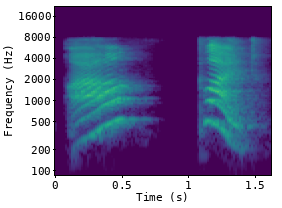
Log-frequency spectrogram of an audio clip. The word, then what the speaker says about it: Arbeit: Arbeit. It means work or job. Meine Arbeit macht Spaß. My job is fun. B, pronounced as bay, just like the English letter B.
